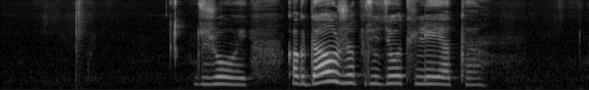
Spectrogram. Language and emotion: Russian, sad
